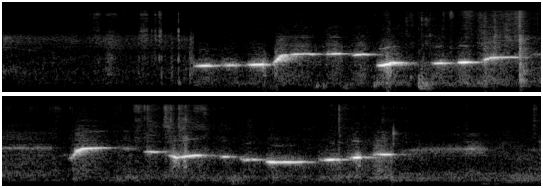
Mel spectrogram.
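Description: A person whistling a tune, a melody of held notes that step up and down, starting about two seconds in and stopping just before the end, with a few faint clicks of handling.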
